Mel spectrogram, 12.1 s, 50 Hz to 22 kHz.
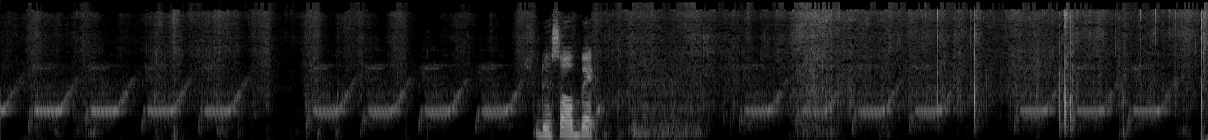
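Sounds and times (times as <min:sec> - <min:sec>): plastic packaging rustling: 0:00.0 - 0:03.2, 0:06.0 - 0:12.0.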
